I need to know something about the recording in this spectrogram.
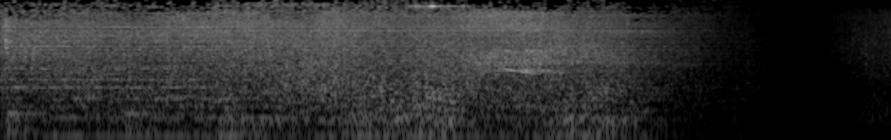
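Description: A magical whirlwind roars loudly, then fades away.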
